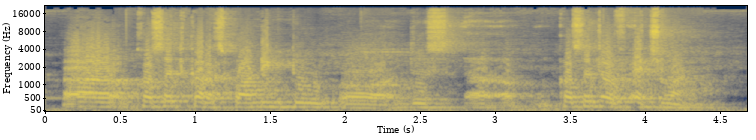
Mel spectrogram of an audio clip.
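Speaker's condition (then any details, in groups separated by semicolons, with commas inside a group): No condition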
